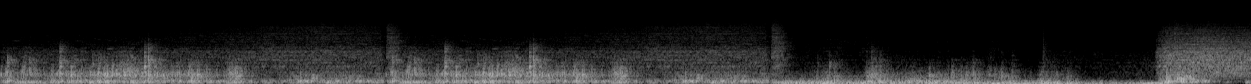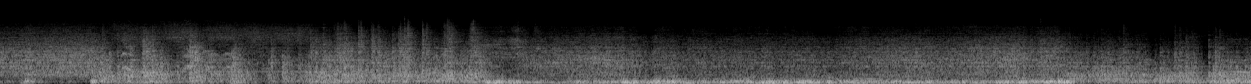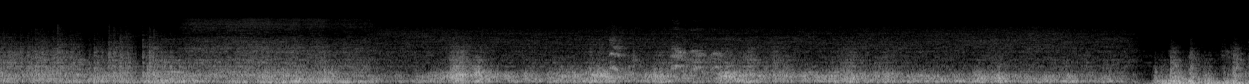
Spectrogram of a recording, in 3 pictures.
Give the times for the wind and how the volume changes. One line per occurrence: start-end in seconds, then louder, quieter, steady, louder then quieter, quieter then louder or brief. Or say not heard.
0.0-37.4 steady.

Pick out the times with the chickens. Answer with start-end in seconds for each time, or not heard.
not heard.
